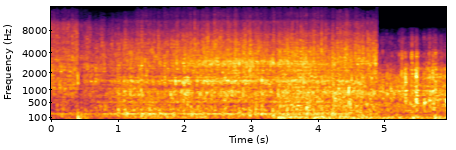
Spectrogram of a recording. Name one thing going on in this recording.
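Water gushes from a hose and splashes into a pool close by.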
